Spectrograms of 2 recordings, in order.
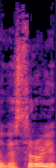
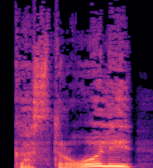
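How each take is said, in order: First: Said in the usual way. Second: High rising echo of disbelief; astonished. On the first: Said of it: "Володя отвечал сдержанно". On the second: A narrator's reading. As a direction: repeat the word in amazement, pitch up. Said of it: "От удивления Ирина аж прикрыла рот рукой". (удивлённый переспрос высоким голосом)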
